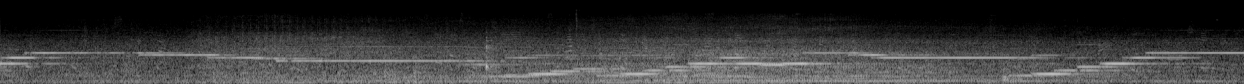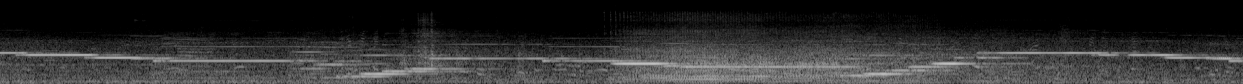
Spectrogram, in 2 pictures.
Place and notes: Ln., Yongheng Rd., Yonghe Dist., New Taipei City - Garbage truck coming
Garbage truck coming, Sony ECM-MS907, Sony Hi-MD MZ-RH1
